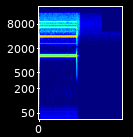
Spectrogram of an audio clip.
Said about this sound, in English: At the beep. Leave a message.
